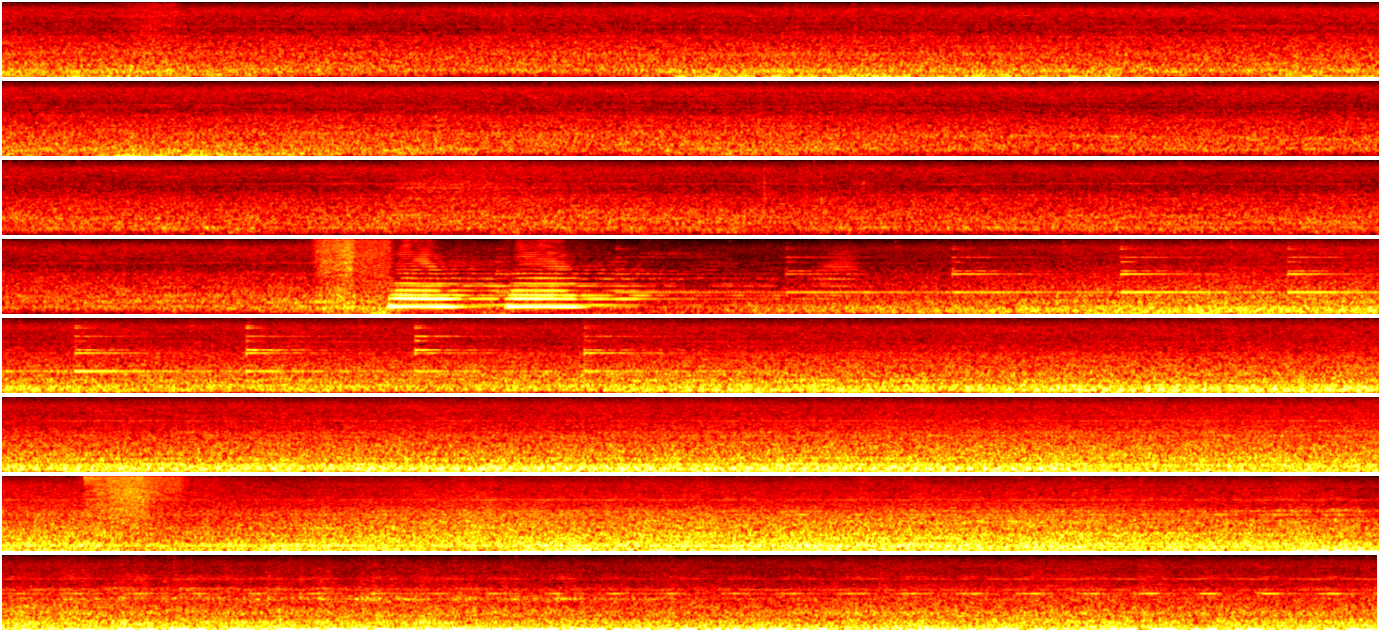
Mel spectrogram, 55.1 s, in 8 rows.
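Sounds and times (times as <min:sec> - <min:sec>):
diesel locomotive engine rumble: 0:00.0 - 0:55.0
train wheels on rail: 0:00.0 - 0:55.0
short hiss: 0:15.6 - 0:17.3, 0:22.2 - 0:22.6, 0:41.7 - 0:42.4.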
